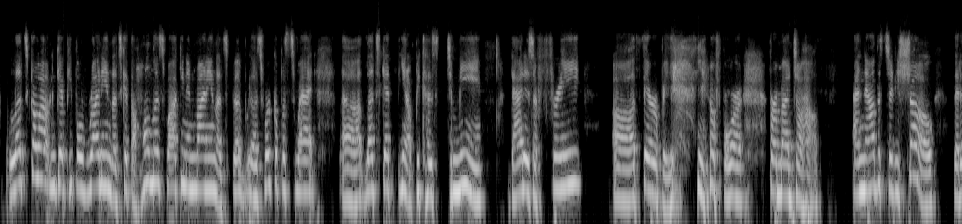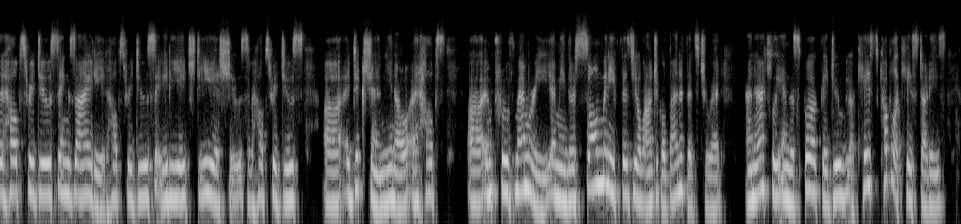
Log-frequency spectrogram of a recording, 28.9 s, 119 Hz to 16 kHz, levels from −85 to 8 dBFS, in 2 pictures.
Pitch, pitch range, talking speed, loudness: 225 Hz, 200-255 Hz, 185 wpm, -20 LUFS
